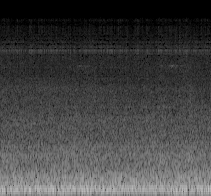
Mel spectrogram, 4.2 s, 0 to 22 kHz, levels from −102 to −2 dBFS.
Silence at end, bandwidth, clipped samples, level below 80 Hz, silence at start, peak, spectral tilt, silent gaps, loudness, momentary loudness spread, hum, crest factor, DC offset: 0 s; 13 kHz; under 0.1%; -44 dBFS; 0 s; -24 dBFS; -7.5 dB/octave; none; -38 LUFS; 1 LU; none; 14 dB; under 0.1%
